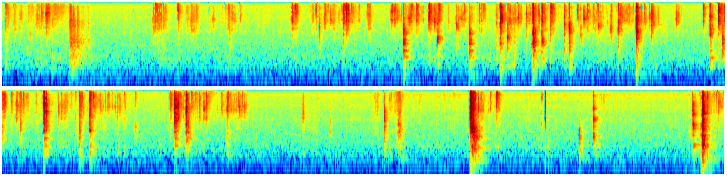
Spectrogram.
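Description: A cat's paws scrabble and tap on a wooden floor.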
